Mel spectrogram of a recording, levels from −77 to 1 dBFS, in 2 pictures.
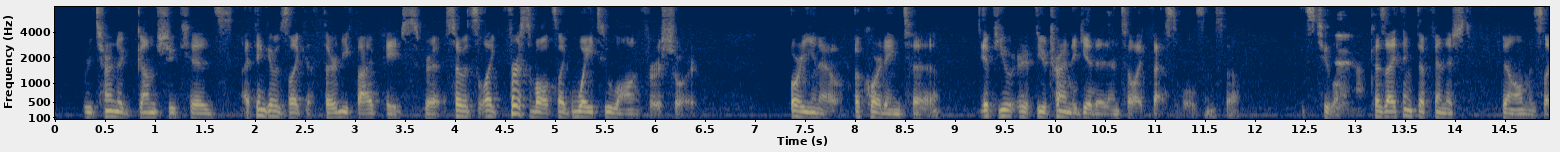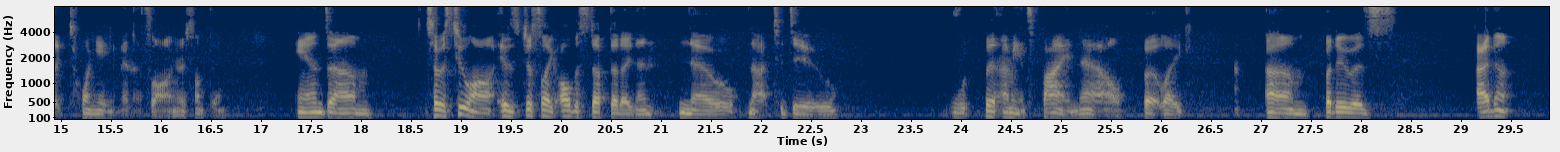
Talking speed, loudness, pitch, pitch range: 190 wpm, -28 LUFS, 125 Hz, 105-155 Hz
